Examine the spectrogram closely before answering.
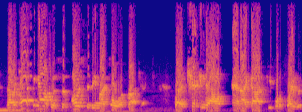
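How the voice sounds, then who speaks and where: A high-pitched man at a fairly quick pace, with ordinary pitch variation and noticeable background noise. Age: 40s. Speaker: punk band frontman and Satanist. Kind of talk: interview.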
